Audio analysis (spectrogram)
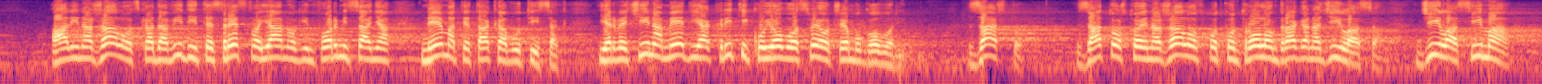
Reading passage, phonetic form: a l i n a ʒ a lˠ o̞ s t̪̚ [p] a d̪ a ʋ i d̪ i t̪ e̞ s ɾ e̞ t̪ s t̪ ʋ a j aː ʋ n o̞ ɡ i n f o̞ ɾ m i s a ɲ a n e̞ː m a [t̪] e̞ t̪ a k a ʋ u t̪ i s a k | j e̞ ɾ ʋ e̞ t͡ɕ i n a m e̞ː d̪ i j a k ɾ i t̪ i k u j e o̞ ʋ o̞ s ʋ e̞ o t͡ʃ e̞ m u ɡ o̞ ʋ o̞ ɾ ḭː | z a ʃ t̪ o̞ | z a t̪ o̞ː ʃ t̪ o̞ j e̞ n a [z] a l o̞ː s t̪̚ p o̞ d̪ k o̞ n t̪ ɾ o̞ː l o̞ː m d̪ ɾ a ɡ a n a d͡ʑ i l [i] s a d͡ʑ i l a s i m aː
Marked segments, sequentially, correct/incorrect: incorrect: k, correct, incorrect: ʒ, incorrect: a

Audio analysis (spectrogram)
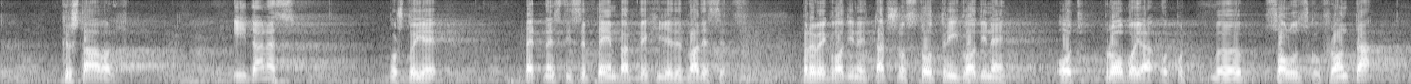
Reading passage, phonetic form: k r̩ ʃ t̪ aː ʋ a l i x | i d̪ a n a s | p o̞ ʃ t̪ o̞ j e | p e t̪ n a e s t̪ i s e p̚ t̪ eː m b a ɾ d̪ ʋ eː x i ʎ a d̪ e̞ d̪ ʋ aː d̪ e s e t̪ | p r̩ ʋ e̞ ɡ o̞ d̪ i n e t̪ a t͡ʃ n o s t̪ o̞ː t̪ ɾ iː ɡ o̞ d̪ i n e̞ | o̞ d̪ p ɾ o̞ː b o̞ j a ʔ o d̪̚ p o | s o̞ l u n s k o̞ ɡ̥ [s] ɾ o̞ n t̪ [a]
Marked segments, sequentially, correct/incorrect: incorrect: f, correct

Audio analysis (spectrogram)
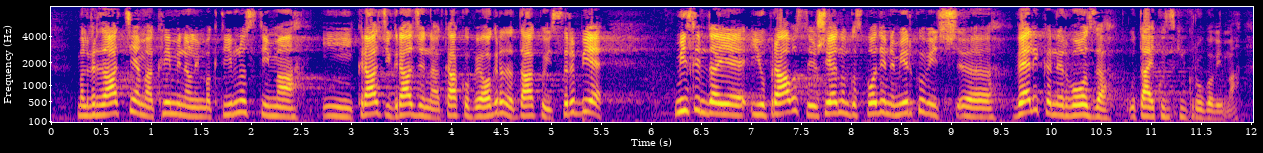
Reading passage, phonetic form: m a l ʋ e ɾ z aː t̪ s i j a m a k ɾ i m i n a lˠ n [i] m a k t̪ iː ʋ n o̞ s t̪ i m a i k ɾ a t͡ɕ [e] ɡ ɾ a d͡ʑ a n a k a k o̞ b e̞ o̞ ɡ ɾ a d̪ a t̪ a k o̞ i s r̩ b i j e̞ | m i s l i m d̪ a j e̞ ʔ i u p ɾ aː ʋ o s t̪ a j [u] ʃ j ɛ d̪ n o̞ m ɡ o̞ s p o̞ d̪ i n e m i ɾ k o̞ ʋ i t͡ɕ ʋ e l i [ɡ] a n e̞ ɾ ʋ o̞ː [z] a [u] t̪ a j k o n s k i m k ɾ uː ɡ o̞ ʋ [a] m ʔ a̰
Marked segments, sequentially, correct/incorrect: correct, incorrect: i, incorrect: o, incorrect: k, correct, correct, incorrect: i

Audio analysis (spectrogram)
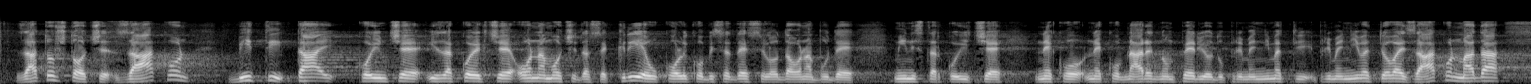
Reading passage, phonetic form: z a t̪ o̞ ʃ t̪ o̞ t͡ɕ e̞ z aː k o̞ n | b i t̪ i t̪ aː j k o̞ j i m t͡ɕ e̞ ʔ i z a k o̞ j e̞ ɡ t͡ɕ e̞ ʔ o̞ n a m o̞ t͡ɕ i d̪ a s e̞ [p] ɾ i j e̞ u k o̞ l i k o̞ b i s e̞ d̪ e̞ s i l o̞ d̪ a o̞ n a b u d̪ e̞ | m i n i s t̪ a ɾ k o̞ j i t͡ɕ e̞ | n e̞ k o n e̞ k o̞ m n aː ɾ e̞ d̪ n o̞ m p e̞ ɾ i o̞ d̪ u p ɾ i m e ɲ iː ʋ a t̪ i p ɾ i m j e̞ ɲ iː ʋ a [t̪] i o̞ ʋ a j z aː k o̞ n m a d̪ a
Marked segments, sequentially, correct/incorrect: incorrect: k, correct

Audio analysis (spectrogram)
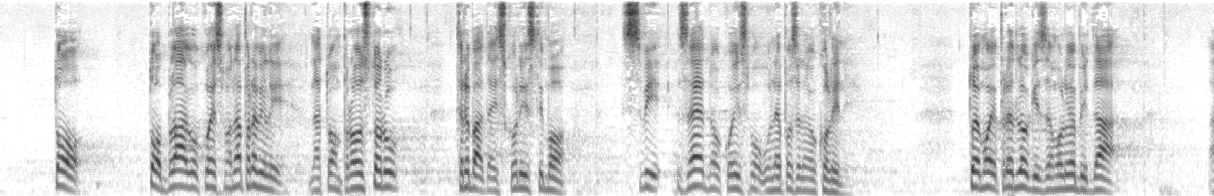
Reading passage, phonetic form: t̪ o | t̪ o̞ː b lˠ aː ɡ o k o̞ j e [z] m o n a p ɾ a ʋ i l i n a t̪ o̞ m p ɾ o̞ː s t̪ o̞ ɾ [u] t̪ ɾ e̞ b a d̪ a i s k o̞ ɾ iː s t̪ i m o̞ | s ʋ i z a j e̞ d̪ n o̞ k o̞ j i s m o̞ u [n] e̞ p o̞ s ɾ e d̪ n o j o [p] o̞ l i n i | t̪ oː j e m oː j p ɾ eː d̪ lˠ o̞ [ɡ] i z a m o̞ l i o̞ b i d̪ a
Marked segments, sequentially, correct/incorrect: incorrect: s, correct, correct, incorrect: k, correct

